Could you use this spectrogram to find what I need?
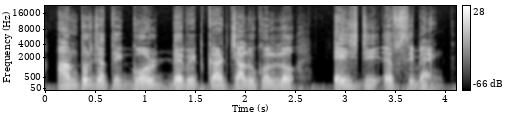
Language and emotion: Bengali, neutral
